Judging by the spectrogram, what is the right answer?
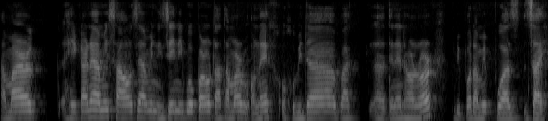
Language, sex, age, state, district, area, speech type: Assamese, male, 18-30, Assam, Biswanath, rural, spontaneous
